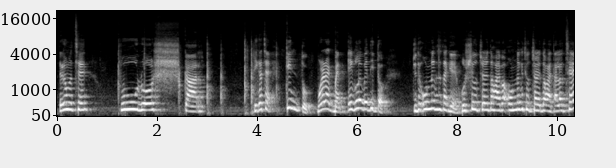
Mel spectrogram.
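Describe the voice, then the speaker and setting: A man's voice: very high voice, quick pace, a little mellow, highs cut off, a little hiss or hum. Man from Dinajpur teaching spelling. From Dinajpur, Bangladesh. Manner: repeats words and keeps checking students understand. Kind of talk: live online class.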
